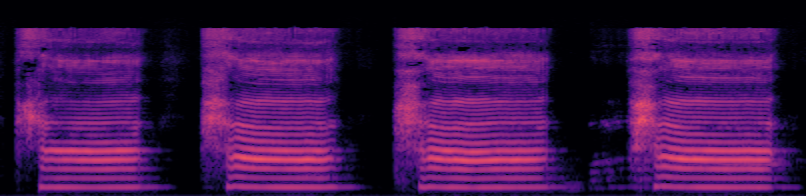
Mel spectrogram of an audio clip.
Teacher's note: আমার কিন্তু মনে হচ্ছে আপনাদের একটা শীষ হচ্ছে, কিন্তু শীষ দেওয়া যাবে না কিন্তু, হ্যাঁ। গলাটা চেপে হালকা বাতাস বের করে উচ্চারণ করতে হবে।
